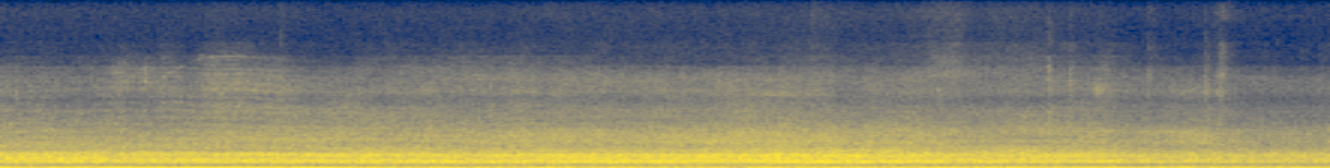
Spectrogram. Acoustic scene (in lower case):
street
